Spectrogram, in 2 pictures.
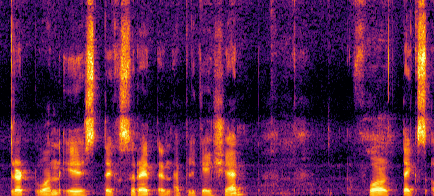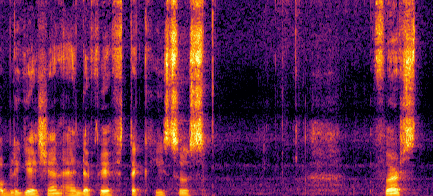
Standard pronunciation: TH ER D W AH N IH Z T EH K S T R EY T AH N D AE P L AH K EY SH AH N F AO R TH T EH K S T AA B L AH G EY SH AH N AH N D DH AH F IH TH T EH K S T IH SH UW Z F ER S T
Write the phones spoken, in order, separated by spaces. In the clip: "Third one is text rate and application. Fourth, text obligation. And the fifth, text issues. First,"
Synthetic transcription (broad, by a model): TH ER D W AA N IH S T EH K S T R EY T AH N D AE P L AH K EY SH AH N F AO R T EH K S AA B L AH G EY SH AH N AH N D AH F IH F T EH K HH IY S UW S F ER S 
